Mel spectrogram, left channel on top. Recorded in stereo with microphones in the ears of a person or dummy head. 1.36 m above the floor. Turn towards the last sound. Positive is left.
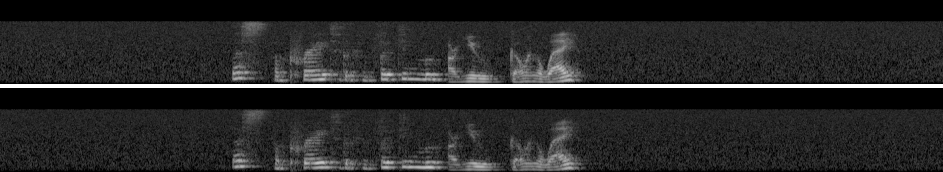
turn(degrees=30)  # may be behind; listen again after turning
